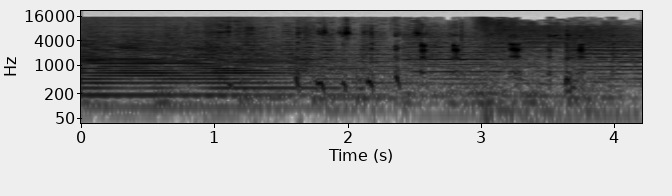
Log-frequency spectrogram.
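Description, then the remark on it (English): A deep, loud foghorn blast, played as a celebratory sound effect, drones steadily for several seconds, its low tone holding throughout while scattered voices and short shouts break in over it partway through. “Foghorns!”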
